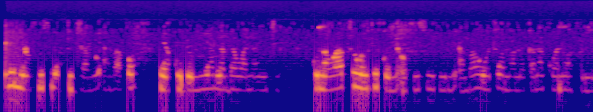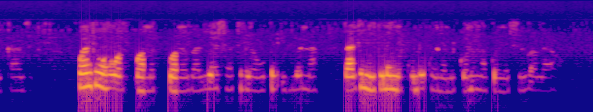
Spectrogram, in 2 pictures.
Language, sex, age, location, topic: Swahili, female, 25-35, Nakuru, government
